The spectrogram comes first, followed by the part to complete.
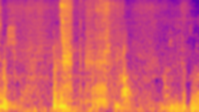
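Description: Spinning reel being cranked in on a hooked fish, giving a few short, uneven mechanical rasps.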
